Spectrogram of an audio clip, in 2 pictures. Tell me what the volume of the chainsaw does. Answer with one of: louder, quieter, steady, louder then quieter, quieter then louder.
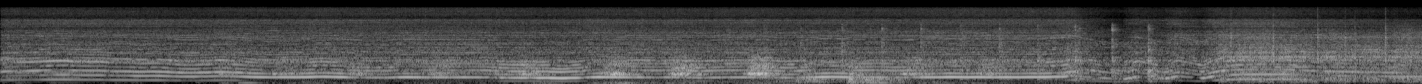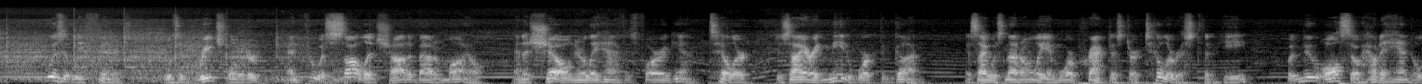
quieter.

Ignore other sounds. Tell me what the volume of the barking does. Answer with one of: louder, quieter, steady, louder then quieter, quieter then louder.
louder then quieter.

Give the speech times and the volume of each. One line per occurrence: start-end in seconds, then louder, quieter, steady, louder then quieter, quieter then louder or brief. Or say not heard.
14.7-28.4 steady.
